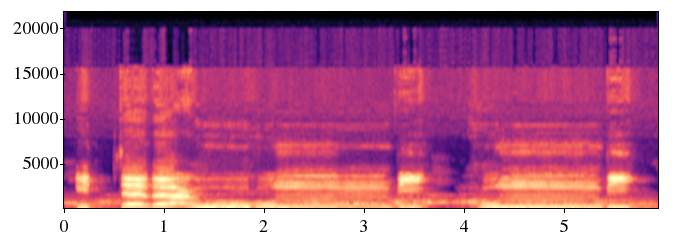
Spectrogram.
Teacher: Mim sukun bertemu ba, hukumnya ikhfa syafawi. Dibaca dengan dua harokat serta samar.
